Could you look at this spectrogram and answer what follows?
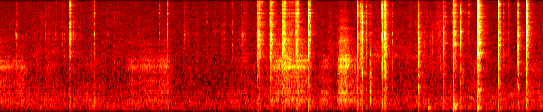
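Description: Small metallic clicks and clinks of a screwdriver, screws and star washers on zinc-plated steel chassis brackets as screws are driven in and the brackets are handled. A few scattered clicks at first, growing busier about five seconds in.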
